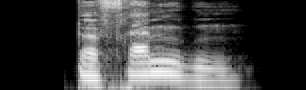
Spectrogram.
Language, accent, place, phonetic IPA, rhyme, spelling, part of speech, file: German, Germany, Berlin, [bəˈfʁɛmdn̩], -ɛmdn̩, Befremden, noun, De-Befremden.ogg
- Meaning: 1. gerund of befremden 2. disconcertment, displeasure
